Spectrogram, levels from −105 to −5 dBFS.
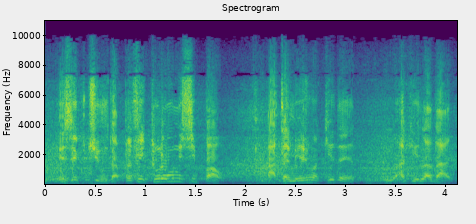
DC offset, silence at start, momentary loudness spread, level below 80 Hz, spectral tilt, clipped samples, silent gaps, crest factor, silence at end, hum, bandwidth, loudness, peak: under 0.1%; 0 s; 13 LU; -66 dBFS; 1.5 dB/octave; under 0.1%; none; 20 dB; 0 s; none; 10.5 kHz; -18 LUFS; -2 dBFS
